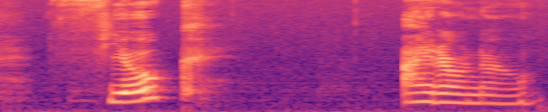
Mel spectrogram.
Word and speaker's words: Fjak: you pronounce it either so this little symbol with the circle on top the a with the circle on top that means you pronounce that a more like the o's in poor or or so fjork but i feel like i'm adding an r in there no fjok i don't know it's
